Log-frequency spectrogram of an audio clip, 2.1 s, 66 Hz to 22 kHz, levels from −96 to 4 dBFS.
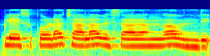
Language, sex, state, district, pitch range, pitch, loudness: Telugu, female, Andhra Pradesh, Chittoor, 195-215 Hz, 205 Hz, -13 LUFS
